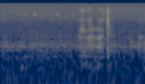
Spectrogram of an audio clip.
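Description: Near silence, with a brief faint whisper about a second and a half in.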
